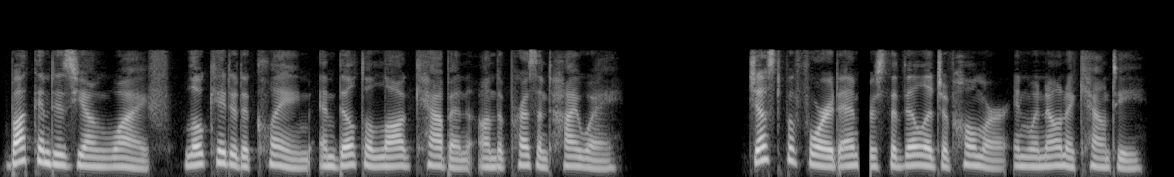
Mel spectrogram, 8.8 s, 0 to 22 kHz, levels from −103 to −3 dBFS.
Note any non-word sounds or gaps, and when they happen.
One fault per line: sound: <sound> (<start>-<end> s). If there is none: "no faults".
sound: dropout (6.4-6.5 s)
